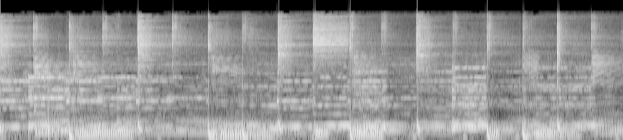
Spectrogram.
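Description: Yamaha portable keyboard played on an organ voice: held chords over a strong bass, changing about once a second, with sharp percussive hits keeping a steady beat.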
